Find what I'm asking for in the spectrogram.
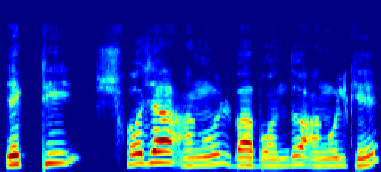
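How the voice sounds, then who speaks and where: A man teaching the Arabic alphabet in a patient, slow lesson, with a Bengali accent, stretching out each letter sound as he demonstrates it. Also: high voice, smooth, no echo, lo-fi sound. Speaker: Quran reading teacher.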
